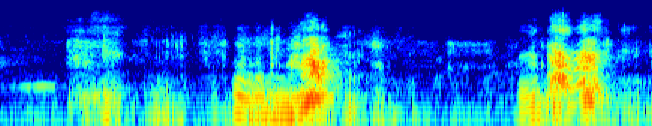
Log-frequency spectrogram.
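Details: Playing dogs, a Moscow watchdog x Amstaff mix with a French bulldog: three loud bouts of growly barking and grumbling about a second apart, with a brief human voice in between.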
